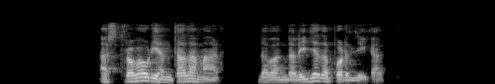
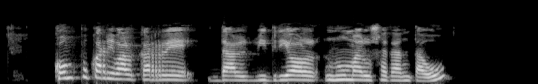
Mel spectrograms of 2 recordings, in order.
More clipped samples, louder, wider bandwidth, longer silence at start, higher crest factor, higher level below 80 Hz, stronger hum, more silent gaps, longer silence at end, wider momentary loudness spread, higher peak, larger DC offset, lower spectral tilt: neither; second, -19 LUFS vs -14 LUFS; about the same, 7.4 kHz vs 7 kHz; first, 1 s vs 0.55 s; about the same, 18 dB vs 14 dB; about the same, -60 dBFS vs -58 dBFS; neither; first, 2.26-2.57 s vs 1.99-2.07 s; first, 1.1 s vs 0.9 s; first, 12 LU vs 6 LU; about the same, -2 dBFS vs 0 dBFS; neither; first, -6 dB/octave vs -4.5 dB/octave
